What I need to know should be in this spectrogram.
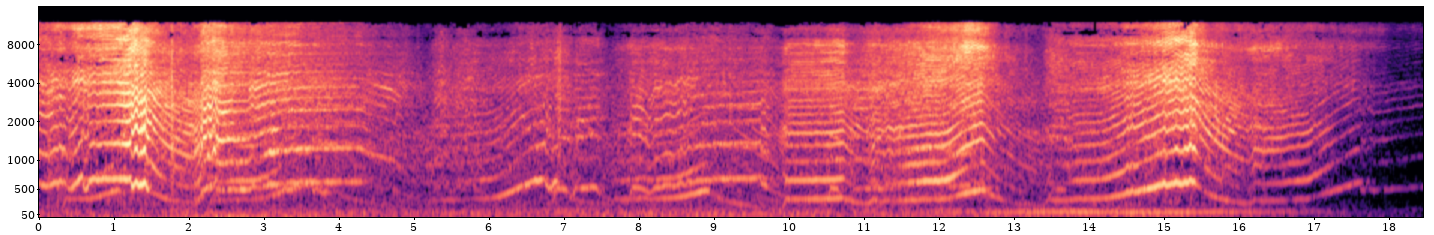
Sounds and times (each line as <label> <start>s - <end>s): Radio Controlled Racing Cars 0.0s - 18.4s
